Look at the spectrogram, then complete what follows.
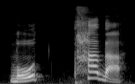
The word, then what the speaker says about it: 못하다: This one, 못, by itself, becomes pronounced as 못 due to regular sound change rules where that letter cannot be pronounced, so it becomes a tigut, as I've written on the slide. That sound then combines with the hiat, that H sound, and becomes tada, 못하다, 못하다.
